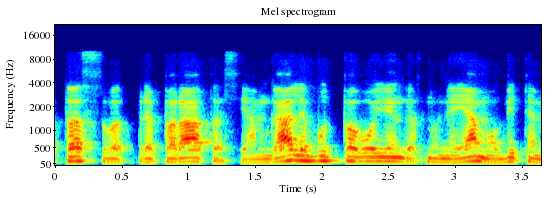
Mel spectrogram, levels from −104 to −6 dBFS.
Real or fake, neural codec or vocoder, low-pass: real; none; 9.9 kHz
